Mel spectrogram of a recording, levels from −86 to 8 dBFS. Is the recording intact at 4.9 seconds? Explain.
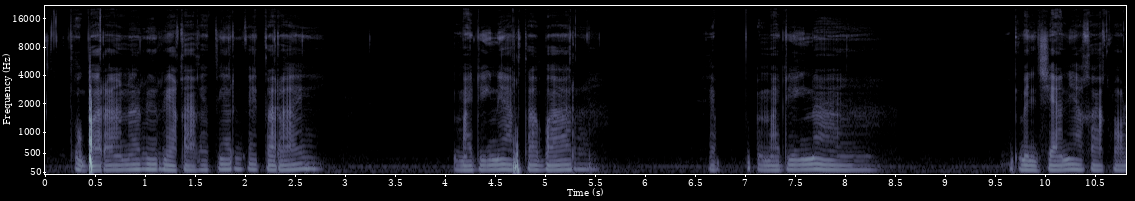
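Yes, the audio is intact at 4.9 seconds, with no fault audible at that moment.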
